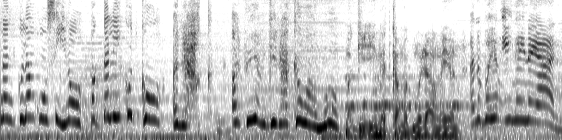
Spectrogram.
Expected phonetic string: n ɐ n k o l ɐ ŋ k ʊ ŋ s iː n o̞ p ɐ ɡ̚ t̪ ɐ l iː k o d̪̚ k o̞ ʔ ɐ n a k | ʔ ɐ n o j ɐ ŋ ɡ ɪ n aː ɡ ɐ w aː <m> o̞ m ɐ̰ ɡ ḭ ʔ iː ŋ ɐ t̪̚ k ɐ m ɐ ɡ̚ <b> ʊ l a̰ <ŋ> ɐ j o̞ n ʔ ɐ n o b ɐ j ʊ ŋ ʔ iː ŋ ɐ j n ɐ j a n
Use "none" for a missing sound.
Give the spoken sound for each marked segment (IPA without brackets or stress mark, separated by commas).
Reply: m, m, ŋ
